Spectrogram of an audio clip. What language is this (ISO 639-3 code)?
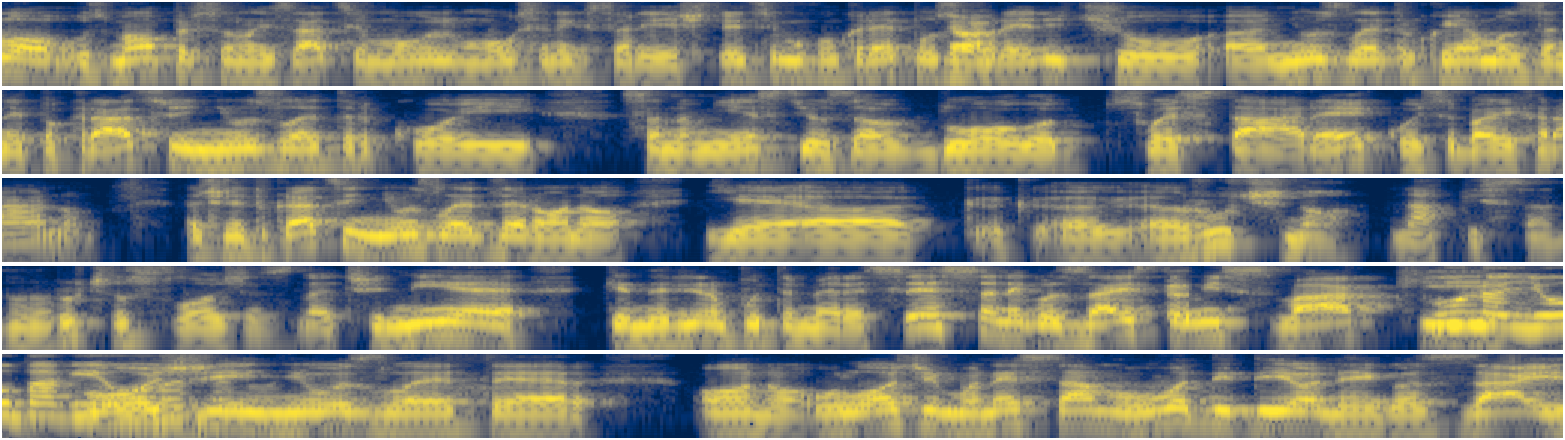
hrv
